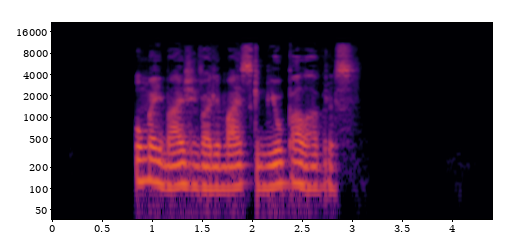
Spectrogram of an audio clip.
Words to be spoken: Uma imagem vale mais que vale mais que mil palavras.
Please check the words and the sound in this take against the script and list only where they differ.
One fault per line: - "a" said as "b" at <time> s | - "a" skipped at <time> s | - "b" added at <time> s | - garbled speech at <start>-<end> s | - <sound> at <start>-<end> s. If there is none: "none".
- "vale mais que" skipped at 2.1 s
